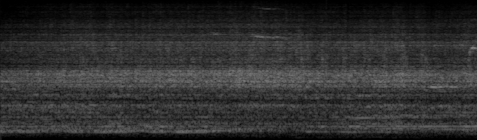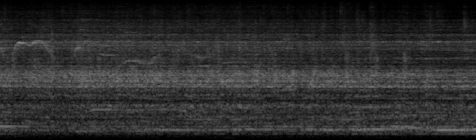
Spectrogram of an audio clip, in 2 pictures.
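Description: A large crowd murmurs and cheers in the open air.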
